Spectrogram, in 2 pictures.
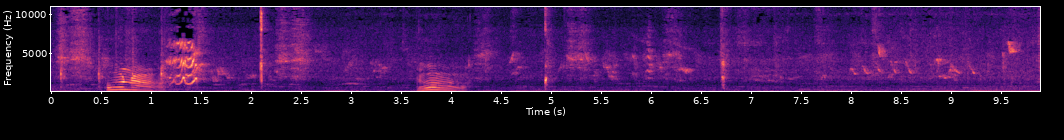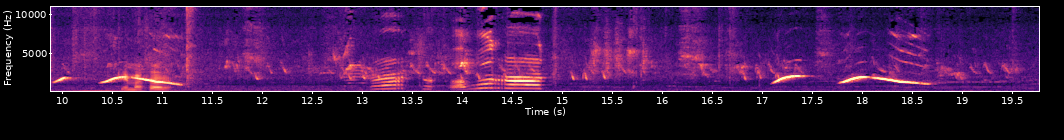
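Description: A parrot squawks and whistles in sweeping, gliding calls, close by.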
